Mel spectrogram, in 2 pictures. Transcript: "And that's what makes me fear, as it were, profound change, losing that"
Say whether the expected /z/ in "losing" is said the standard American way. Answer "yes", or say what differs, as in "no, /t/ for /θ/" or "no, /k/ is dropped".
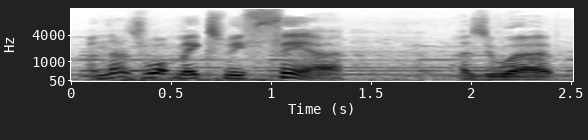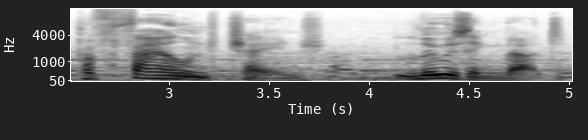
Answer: yes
